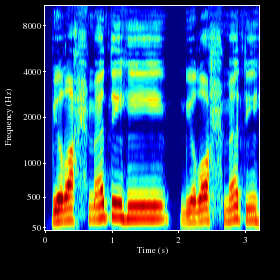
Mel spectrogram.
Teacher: را کو ہا کے ساتھ ملانا ہے، ہا کو گہرائی سے ادا کریں گے · ہا کے نیچے کھڑی زیر ہے، ایک مقدار میں کھینچیں گے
